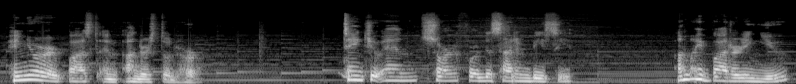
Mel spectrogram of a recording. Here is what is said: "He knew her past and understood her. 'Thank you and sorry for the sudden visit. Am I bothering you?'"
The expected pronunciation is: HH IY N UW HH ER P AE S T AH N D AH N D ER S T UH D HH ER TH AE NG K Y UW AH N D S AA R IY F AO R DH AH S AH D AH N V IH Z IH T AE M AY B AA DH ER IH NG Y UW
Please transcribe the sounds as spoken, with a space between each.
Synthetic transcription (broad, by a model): HH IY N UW HH ER P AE S T AH N D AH N D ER S T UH D HH ER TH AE NG K Y UW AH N S AA R IY F AO R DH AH S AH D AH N B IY S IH T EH M AY B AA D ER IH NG Y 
